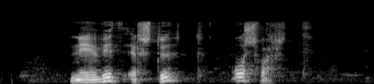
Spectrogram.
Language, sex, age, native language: Icelandic, male, 9, Icelandic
